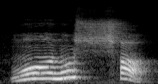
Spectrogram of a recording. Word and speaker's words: মনুষ্য: মূর্ধন্যস্ব জফলা স, মনুষ্য, মনুষ্য, মনুষ্য। স দুবার উচ্চারণ করছি, মনুষ্য।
